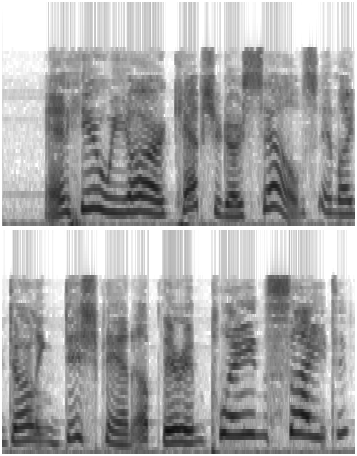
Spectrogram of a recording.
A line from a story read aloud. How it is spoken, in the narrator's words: wailed the Cookie Cook, wiping her eyes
